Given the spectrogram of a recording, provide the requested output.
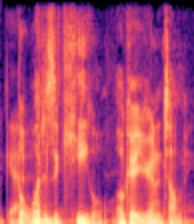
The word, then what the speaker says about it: Kegel: for men that sounds like a hair product kegels for men what's a Kegel so Kegel you spell that k-e-g-e-l okay Kegel now I after looking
